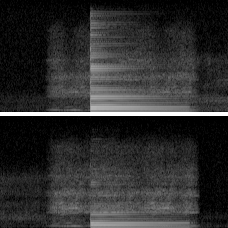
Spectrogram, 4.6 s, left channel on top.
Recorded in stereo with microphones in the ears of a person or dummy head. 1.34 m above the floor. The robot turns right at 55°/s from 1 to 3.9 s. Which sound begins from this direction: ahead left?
A guitar, at 1.8 s.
